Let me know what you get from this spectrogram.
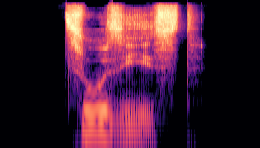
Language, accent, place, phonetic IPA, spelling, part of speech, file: German, Germany, Berlin, [ˈt͡suːˌziːst], zusiehst, verb, De-zusiehst.ogg
- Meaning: second-person singular dependent present of zusehen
